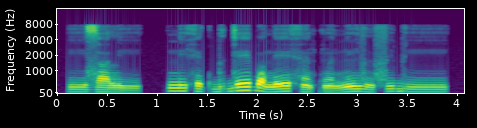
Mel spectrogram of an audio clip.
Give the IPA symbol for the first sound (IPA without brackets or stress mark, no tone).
iː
